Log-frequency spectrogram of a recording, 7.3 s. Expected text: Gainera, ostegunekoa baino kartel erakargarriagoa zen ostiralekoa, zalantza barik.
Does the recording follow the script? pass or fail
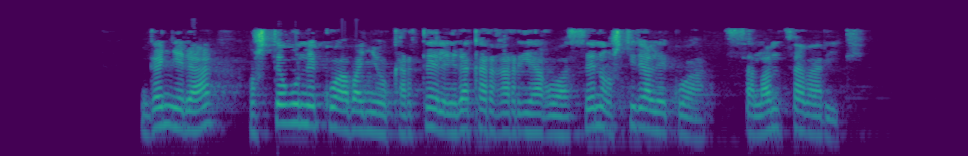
pass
